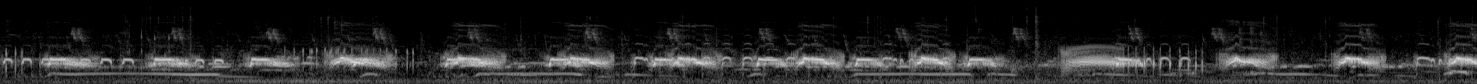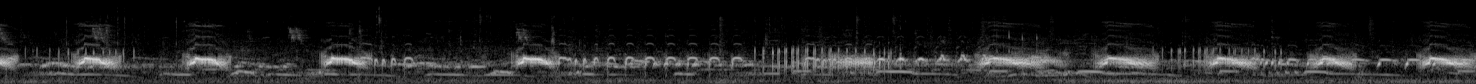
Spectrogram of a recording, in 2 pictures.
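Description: Zebra dove (perkutut) calling: a long run of short cooing notes repeated roughly once a second, with rough, grating kerot notes among them.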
